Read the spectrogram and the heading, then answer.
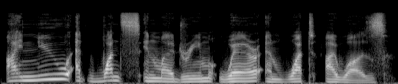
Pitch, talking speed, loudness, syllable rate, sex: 145 Hz, 180 wpm, -18 LUFS, 3.7 syllables/s, male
